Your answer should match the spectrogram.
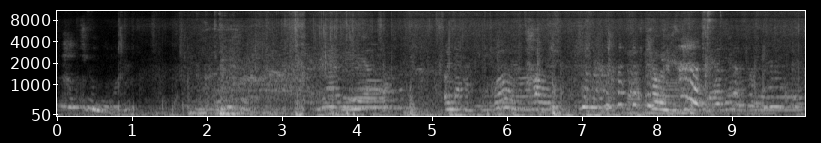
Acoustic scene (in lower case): elevator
